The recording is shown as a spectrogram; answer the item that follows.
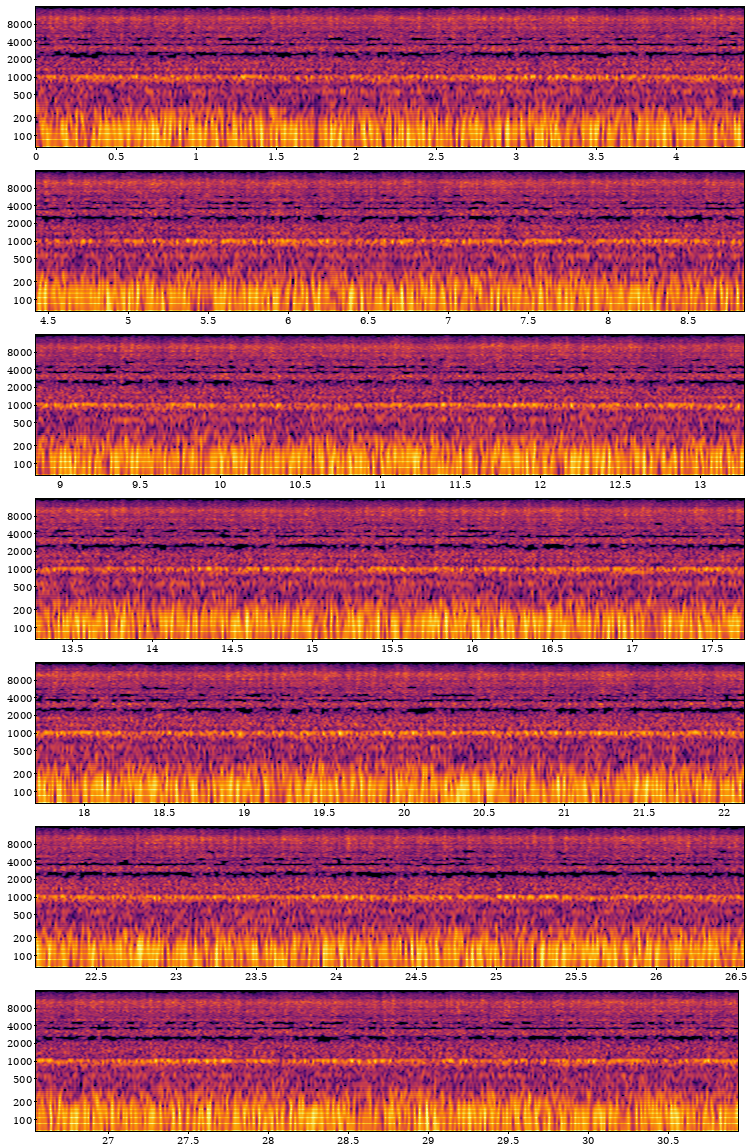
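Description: Red metal electric fan running steadily: an even motor hum with the rush of moving air.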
